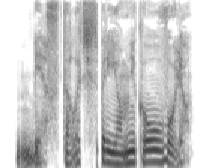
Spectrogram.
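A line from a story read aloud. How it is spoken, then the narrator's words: Feeling hiss. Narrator (Russian): с чувством прошипела Ванда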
